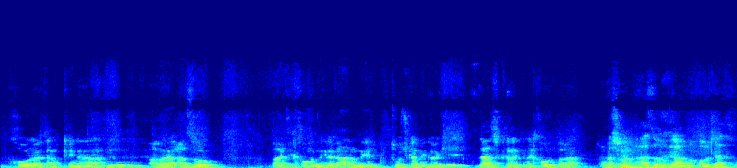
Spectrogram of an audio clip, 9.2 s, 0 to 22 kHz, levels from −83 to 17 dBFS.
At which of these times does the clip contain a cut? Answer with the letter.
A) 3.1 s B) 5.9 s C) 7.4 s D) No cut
C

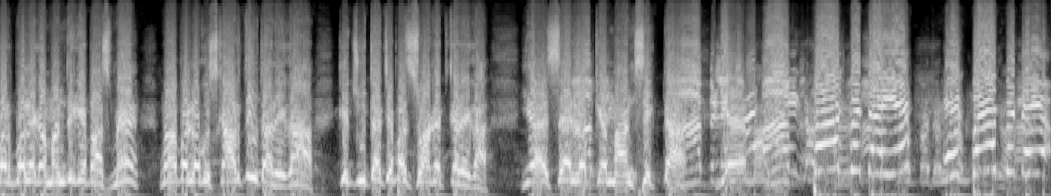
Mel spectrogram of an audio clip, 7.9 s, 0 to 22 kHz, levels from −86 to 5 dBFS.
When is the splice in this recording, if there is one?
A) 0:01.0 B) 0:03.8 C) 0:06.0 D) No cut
D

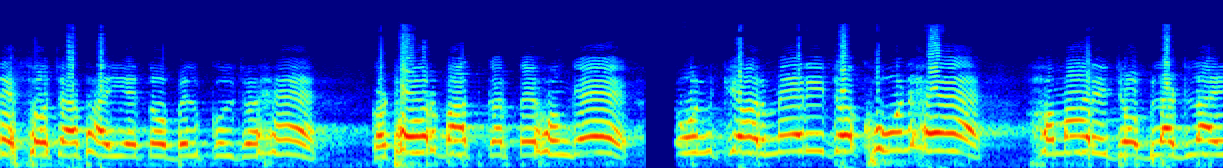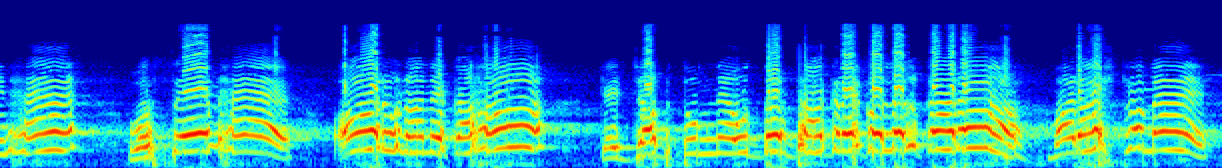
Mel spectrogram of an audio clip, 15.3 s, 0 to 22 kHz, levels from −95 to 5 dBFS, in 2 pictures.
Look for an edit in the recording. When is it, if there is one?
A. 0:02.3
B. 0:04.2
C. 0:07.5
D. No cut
B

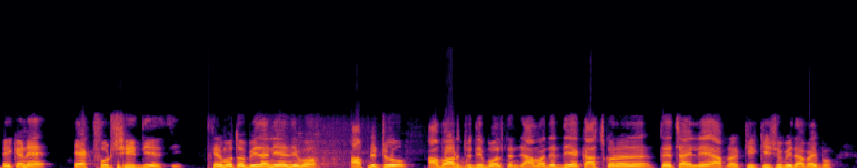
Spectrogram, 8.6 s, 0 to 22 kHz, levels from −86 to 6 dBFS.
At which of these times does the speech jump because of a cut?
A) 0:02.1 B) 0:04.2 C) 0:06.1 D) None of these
A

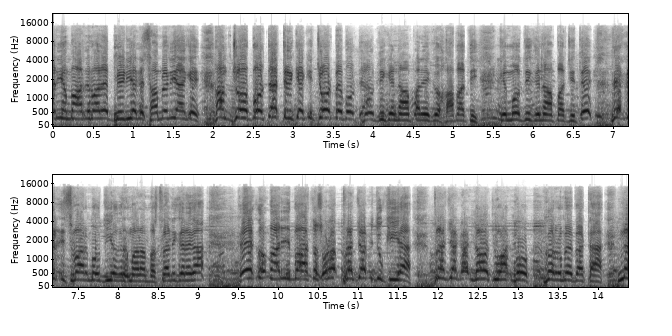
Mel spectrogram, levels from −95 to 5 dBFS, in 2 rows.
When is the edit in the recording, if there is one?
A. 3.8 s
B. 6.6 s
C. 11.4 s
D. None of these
A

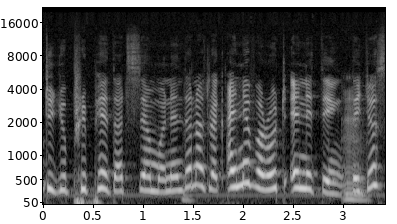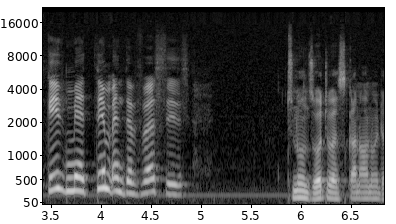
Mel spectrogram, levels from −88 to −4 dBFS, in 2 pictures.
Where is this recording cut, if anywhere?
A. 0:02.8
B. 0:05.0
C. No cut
B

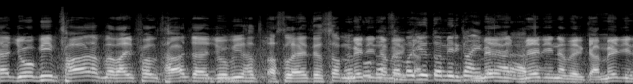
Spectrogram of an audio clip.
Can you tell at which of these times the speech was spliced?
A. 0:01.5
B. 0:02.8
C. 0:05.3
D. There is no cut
D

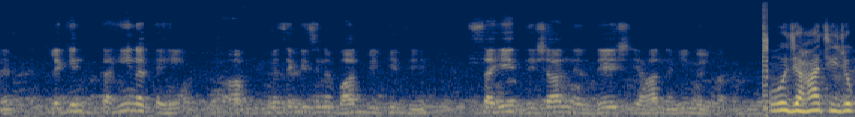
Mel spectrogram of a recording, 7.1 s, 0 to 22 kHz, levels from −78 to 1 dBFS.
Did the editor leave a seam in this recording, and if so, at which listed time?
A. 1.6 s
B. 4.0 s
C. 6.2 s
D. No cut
C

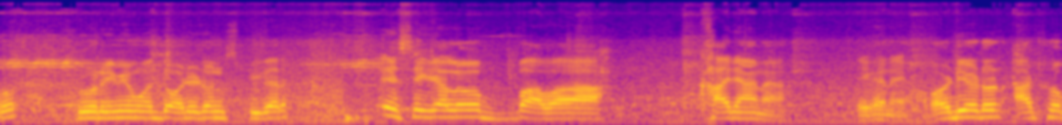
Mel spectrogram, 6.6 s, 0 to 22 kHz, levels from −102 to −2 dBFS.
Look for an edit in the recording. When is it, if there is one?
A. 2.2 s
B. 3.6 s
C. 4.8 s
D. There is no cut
A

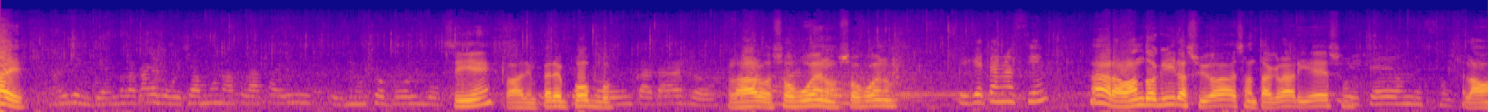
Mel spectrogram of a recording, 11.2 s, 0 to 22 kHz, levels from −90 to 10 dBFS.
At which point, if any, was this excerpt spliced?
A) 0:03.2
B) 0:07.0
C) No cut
C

